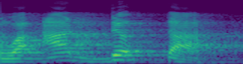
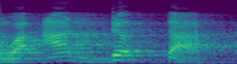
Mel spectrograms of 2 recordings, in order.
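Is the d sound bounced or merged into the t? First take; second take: bounced; bounced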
